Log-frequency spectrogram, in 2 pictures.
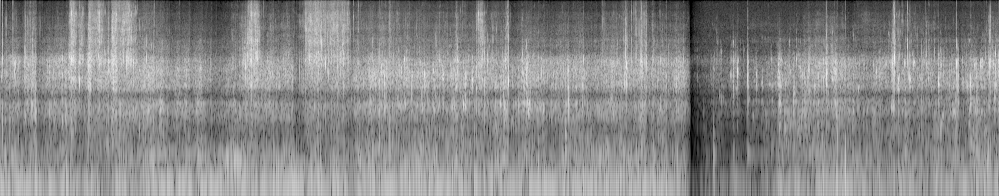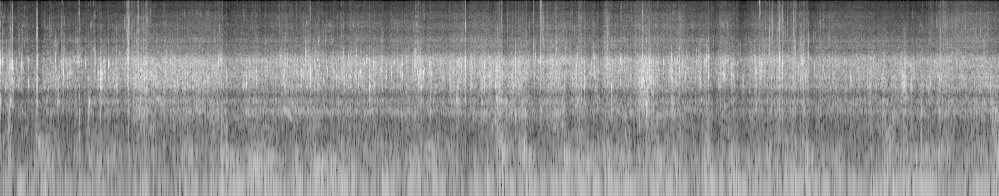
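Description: Water rushing and splashing along a surfski's hull as it surfs waves, with wind buffeting the bow-mounted camera's microphone. The sound drops away suddenly and briefly about ten seconds in.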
